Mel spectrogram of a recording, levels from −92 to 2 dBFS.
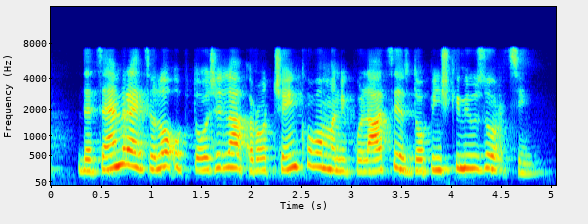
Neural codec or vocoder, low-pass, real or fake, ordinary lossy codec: codec, 16 kHz, about 1 kbps, DyCAST, with the encoder's durations; 7.2 kHz; fake; none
